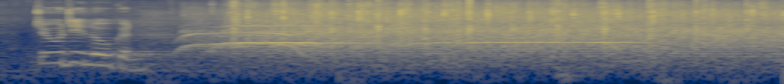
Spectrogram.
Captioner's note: applause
